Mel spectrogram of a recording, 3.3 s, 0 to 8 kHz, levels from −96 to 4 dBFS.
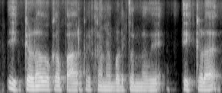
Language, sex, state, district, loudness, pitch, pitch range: Telugu, male, Telangana, Hyderabad, -16 LUFS, 120 Hz, 115-130 Hz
